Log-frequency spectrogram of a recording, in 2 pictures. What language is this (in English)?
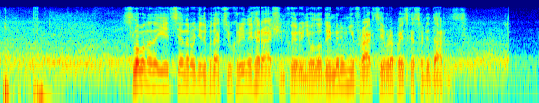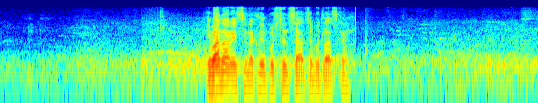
Ukrainian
